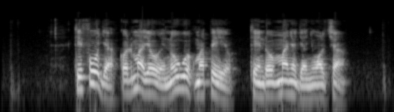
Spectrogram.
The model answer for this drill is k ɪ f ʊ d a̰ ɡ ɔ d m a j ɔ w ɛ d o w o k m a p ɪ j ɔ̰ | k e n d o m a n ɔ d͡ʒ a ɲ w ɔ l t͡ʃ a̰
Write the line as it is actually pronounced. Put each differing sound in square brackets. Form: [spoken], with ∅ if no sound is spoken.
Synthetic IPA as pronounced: k ɪ f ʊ [d͡ʒ] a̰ [k] ɔ d m a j ɔ w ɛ [n] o w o k m a p ɪ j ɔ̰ | k e n d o m a [ɲ] ɔ d͡ʒ a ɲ w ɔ l t͡ʃ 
